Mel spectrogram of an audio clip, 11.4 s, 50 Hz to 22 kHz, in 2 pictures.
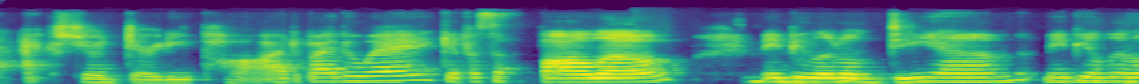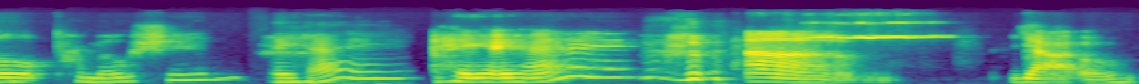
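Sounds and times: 
speech: 0.3s - 10.0s, 10.8s - 11.3s
door creaking open: 9.6s - 10.5s.

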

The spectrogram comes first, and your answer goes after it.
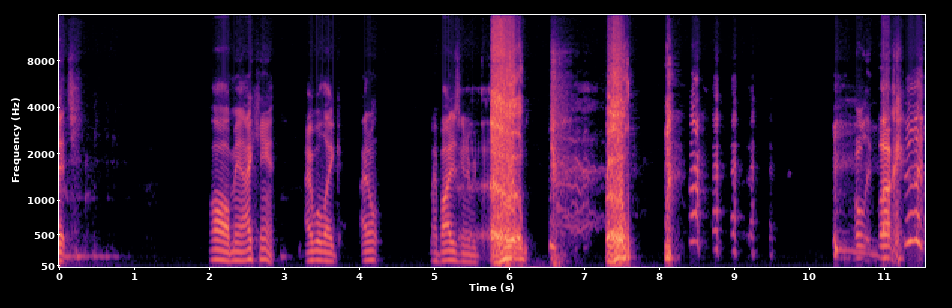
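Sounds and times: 
speech: 0.0s - 0.4s, 2.0s - 4.3s, 5.0s - 7.7s, 10.8s - 11.5s
loud deep burp: 5.5s - 6.3s, 7.3s - 8.2s
laughter: 8.3s - 9.6s, 10.4s - 11.5s.

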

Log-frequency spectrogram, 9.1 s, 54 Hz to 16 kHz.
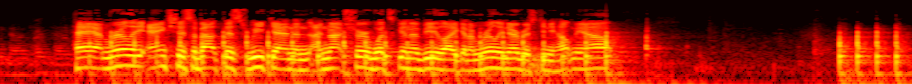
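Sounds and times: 
speech: 0.5s - 6.3s
firm knocking on a door: 0.8s - 6.3s, 8.4s - 9.1s.

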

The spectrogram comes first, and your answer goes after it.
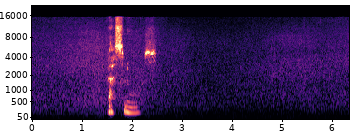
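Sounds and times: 
ocean waves breaking on shore: 0.0s - 6.3s
speech: 1.5s - 2.5s.

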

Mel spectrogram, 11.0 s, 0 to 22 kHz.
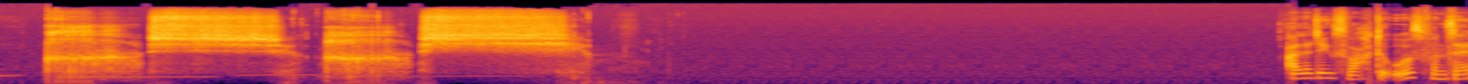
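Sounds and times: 
loud snoring: 0.3s - 3.2s
speech: 1.1s - 1.4s, 9.7s - 11.0s.

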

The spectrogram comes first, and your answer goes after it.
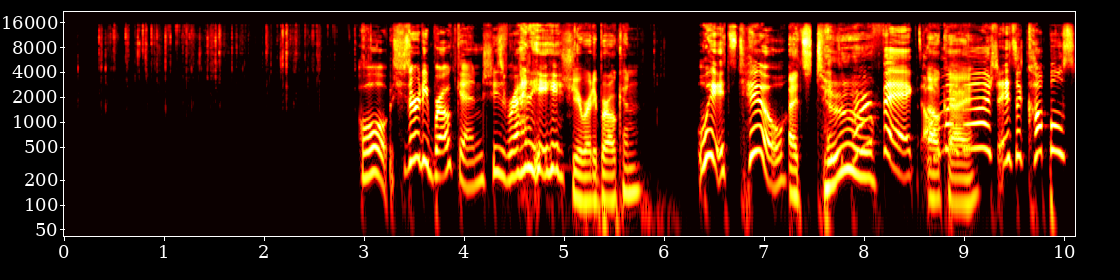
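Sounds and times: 
candy bar wrapper crinkling and tearing: 0.0s - 4.0s
speech: 3.0s - 10.1s
laughter: 7.3s - 9.4s.

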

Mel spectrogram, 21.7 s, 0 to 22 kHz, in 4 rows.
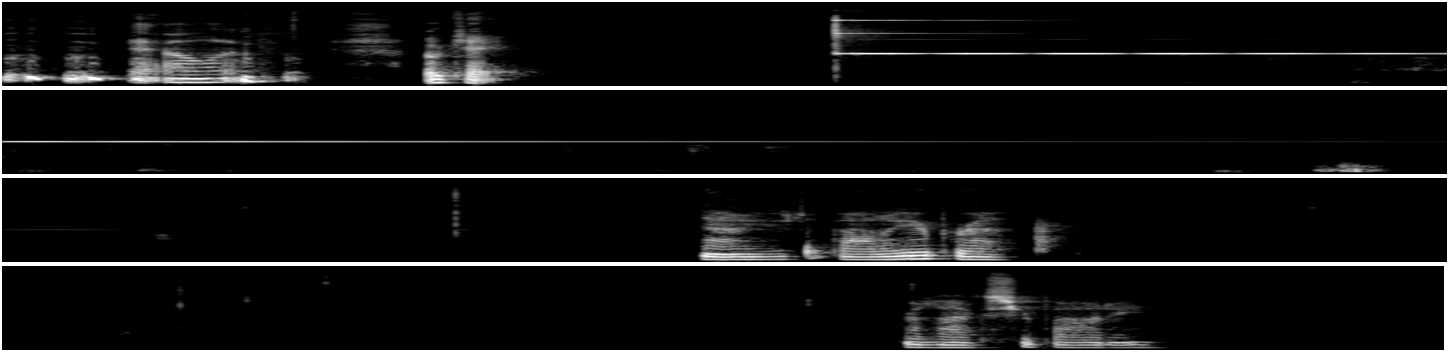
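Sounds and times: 
laughter: 0.0s - 0.5s
speech: 0.6s - 1.0s, 1.6s - 2.0s, 13.5s - 14.8s, 19.6s - 20.7s
meditation chime ringing: 3.1s - 12.1s.

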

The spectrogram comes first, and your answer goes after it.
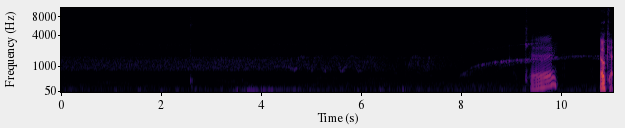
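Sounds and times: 
police car siren passing by: 4.1s - 10.8s
speech: 9.4s - 10.0s, 10.8s - 11.0s.

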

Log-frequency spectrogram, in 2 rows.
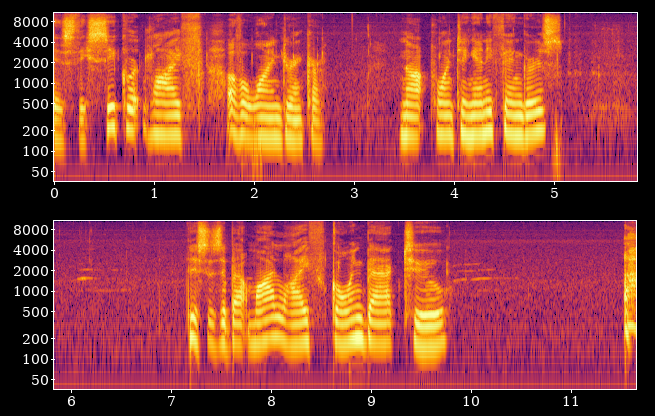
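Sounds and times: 
speech: 0.0s - 2.8s, 3.4s - 5.2s, 7.2s - 9.8s
cat meowing: 6.0s - 6.6s, 9.8s - 10.4s.

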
